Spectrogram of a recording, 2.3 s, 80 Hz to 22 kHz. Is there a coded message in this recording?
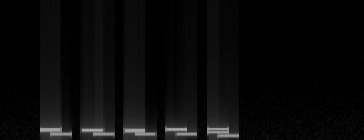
Yes: multi-frequency trunk signalling (R2, with the far end's replies) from 0.3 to 1.5 s, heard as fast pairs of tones, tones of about 130 ms. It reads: 96507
